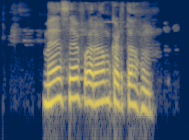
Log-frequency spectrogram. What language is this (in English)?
Urdu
